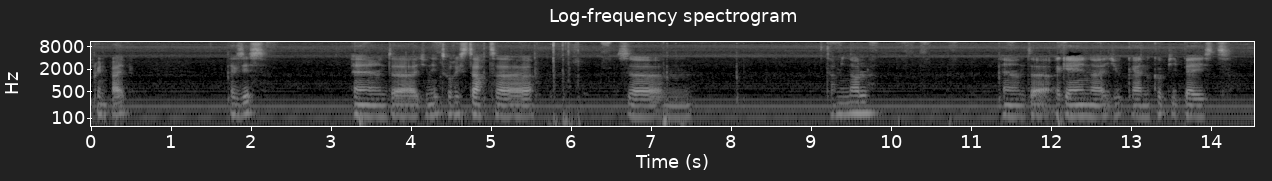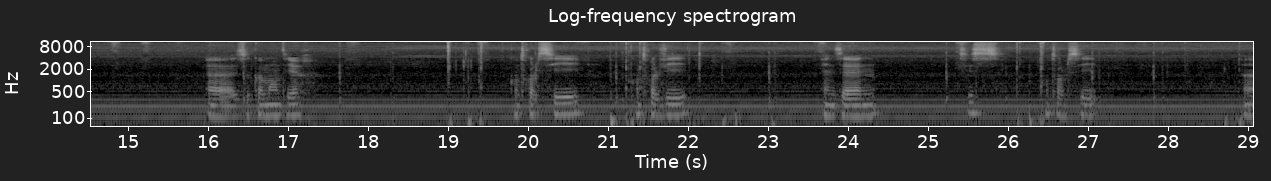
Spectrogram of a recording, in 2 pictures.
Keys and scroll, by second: 3.6-4.0 typing, 5.1 typing, 19.2 ctrl+c, 21.2 ctrl+v, 26.2 ctrl+c, 28.6 Up.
